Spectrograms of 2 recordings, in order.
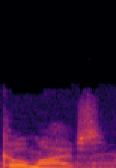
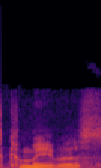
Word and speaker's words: Canevas: A lot of people pronounce it Comives. Yeah, But it is Canevas.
